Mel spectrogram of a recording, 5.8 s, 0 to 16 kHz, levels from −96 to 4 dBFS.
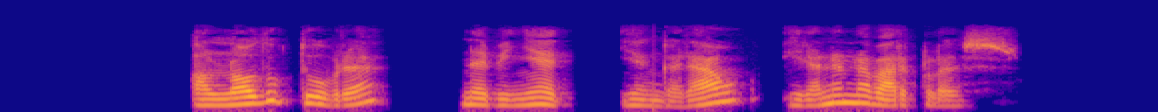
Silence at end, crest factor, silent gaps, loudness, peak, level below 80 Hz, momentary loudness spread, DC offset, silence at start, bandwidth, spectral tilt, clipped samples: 0.7 s; 20 dB; 1.97-2.29 s, 2.89-3.09 s, 3.81-3.90 s; -21 LUFS; -2 dBFS; -62 dBFS; 12 LU; under 0.1%; 0.95 s; 7.4 kHz; -6.5 dB/octave; under 0.1%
